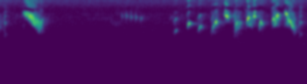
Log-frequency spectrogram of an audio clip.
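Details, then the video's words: Female goldfinch singing like a male, opening with a single strong descending note, a soft trill, then a quick stream of bright twittering chirps. "Femelle chardonneret qui chante que le mâle l c'est bizarre !!!"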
